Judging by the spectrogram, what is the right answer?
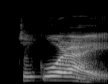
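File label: "cengkurai", Malay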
